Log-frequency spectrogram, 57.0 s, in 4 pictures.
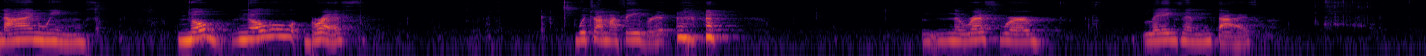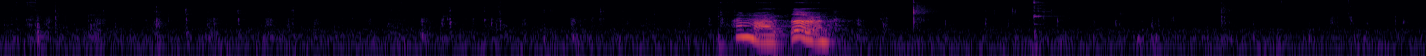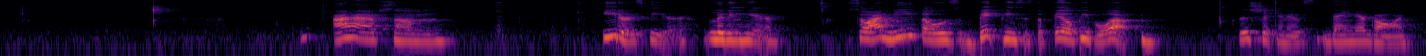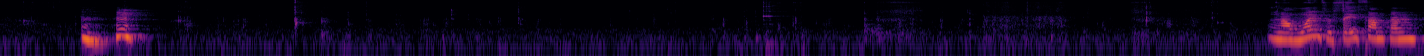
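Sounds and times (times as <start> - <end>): soft wet mouth chewing: 3.9 - 5.8, 7.9 - 9.0, 13.1 - 21.6, 22.6 - 29.1, 29.9 - 31.8, 33.2 - 34.5, 40.6 - 40.9, 42.8 - 43.6, 44.4 - 55.4.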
